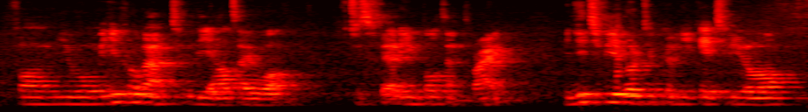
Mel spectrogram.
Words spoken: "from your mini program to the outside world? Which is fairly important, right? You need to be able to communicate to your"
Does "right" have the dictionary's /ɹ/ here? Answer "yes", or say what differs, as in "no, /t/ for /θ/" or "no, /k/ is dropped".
yes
